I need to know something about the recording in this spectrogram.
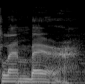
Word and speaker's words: Slambert: Sorry, it's pronounced Slambert.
